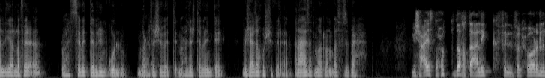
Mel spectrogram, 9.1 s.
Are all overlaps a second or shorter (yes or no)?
yes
